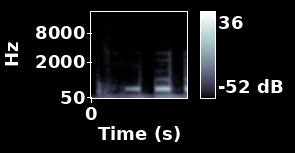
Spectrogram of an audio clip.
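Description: Telephone busy tone on a call that will not go through: three evenly spaced, steady mid-pitched beeps, the last cut off, over a constant low hum.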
